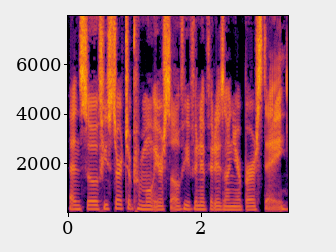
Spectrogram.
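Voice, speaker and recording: Very clean and silent in the background, the recording is dry and close with no echo. A woman with a very deep, low pitch speaks with vocal fry and fairly even intonation. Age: 20s. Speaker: podcast co-host. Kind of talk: casual chat.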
